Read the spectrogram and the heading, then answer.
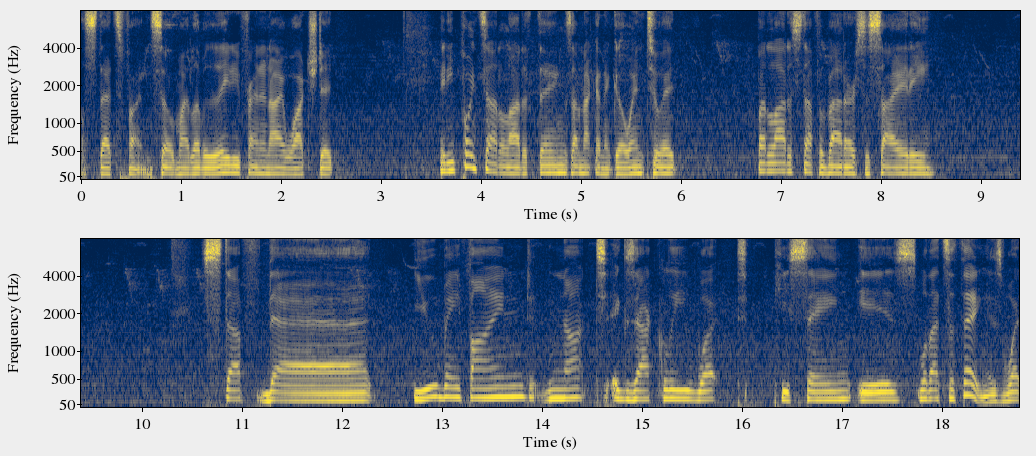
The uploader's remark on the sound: podcasts live from Cafe Anyway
